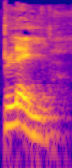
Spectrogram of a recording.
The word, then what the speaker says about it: plej: Alors cette fois-ci, nous sommes passés du comparatif pli ol au superlatif play. Play, ça s'écrit P-L-E-J. Play.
